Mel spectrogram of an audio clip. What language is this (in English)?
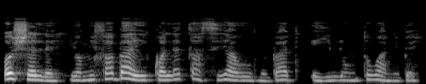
Yoruba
